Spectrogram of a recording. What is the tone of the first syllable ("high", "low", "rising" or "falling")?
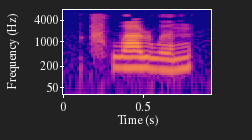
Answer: high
